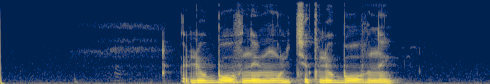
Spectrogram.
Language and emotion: Russian, sad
